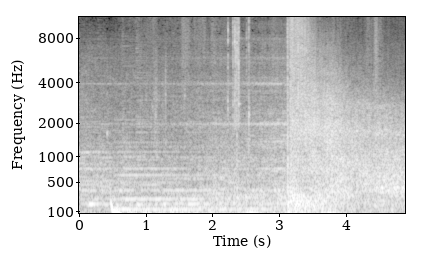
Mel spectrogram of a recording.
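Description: Gunfire from warning shots in a film scene: a couple of sudden loud bursts, each followed by a lingering, noisy rumble, within a dense background of sound.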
